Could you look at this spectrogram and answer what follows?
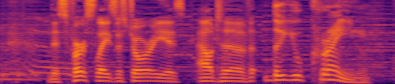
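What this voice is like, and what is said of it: Put-on Ukrainian accent. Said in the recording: “Was that a Ukrainian accent, sir? ... Count Dracula.”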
